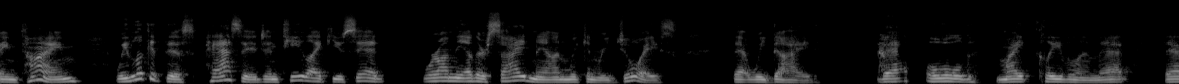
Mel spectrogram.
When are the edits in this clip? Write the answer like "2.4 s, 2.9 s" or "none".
8.8 s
